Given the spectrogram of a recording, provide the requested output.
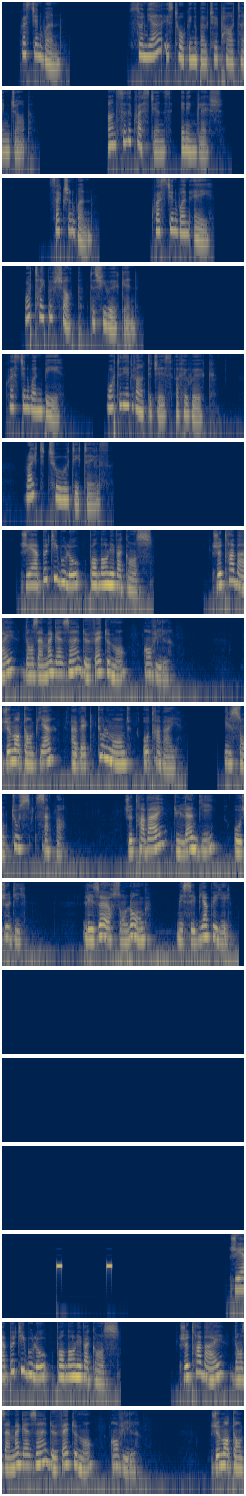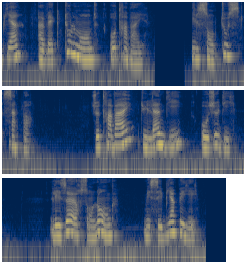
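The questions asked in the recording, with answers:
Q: What type of shop does she work in?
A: A clothes shop

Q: What are the advantages of her work?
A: She gets on well with everyone / they are all nice; it is well paid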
